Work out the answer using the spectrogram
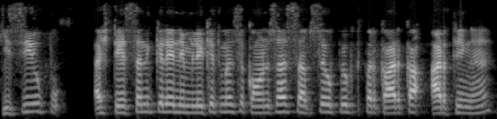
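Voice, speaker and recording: Male teacher, fairly high voice, reads questions and gives answers for exam practice, dull lo-fi audio. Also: steady tone, moderate pace. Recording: dull lo-fi recording.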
